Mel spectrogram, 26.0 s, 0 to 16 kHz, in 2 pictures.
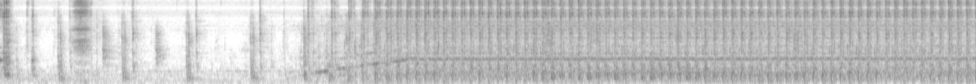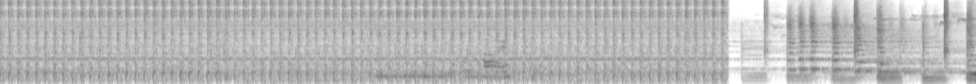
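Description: A Brother NQ1700E embroidery machine stitches a design onto fuzzy socks, a fast steady mechanical whir and needle chatter that runs for about twenty seconds after a few clicks of setup, then stops abruptly before more clicks and handling noises.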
